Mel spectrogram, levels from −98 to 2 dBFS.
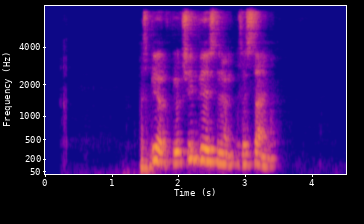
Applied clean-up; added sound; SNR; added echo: neural mask model DeepFilterNet 3.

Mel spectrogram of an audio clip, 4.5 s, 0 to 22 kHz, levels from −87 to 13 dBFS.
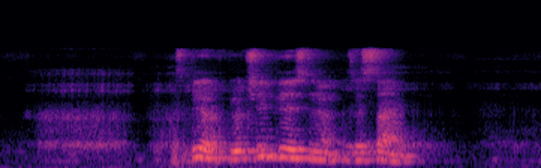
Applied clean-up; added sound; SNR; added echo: neural separator model SepFormer DNS4.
